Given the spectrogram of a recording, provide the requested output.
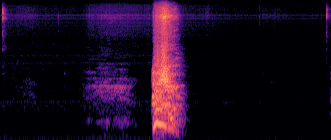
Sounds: Sneeze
